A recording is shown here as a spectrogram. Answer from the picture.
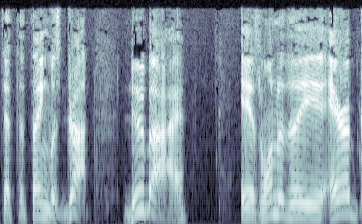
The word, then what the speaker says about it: Dubai: It's spelled D-U-B-A-I. I remember the first time I saw it, we had to do some checking to know how to pronounce it. It's pronounced just Dubai, okay?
